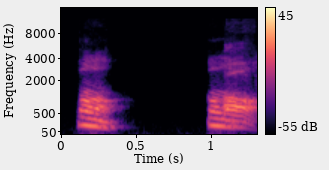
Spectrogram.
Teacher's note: জিবার গুড়া তার বরাবর উপরে তালুর সঙ্গে লাগাইয়া দুই নুক্তাওয়ালা কফ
